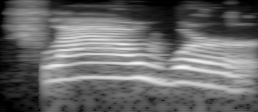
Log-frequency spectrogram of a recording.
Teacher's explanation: there's a consonant connecting the vowel sounds with a w sound so that's why it's two syllables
